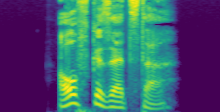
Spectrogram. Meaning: inflection of aufgesetzt: 1. strong/mixed nominative masculine singular 2. strong genitive/dative feminine singular 3. strong genitive plural
- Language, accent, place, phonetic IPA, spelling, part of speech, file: German, Germany, Berlin, [ˈaʊ̯fɡəˌzɛt͡stɐ], aufgesetzter, adjective, De-aufgesetzter.ogg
